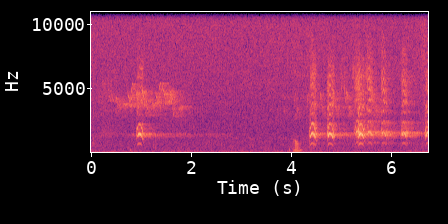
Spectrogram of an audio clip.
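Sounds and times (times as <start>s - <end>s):
crows cawing: 0.2s - 1.4s, 4.4s - 6.7s
raven: 0.2s - 2.7s, 4.3s - 6.7s.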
